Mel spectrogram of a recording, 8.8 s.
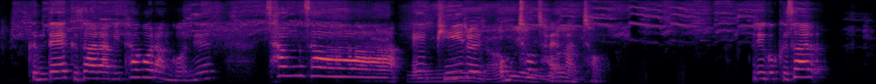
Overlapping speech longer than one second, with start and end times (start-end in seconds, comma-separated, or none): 4.1-5.8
